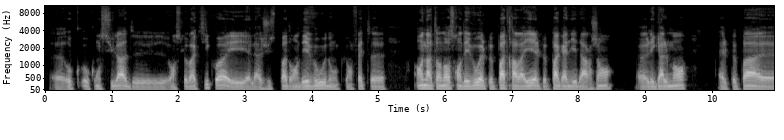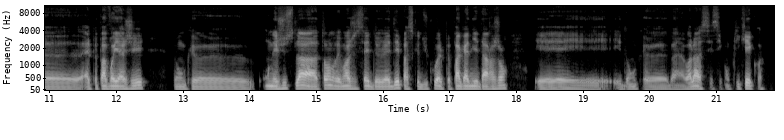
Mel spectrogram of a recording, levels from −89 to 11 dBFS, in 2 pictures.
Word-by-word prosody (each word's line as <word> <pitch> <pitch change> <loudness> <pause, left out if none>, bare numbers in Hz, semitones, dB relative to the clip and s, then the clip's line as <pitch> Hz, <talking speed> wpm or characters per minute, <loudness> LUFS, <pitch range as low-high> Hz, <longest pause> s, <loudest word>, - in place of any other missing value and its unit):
heu, 75 -1 -4
au - - -2
co - - -13
au - - 0
consulat 100 +2 +1
de 80 -2 -5
en 85 - -3
Slovaquie, 90 +8 -3
quoi, 110 -3 +4
et 80 0 0
elle 80 0 -3
a 75 0 -1
juste 95 +2 -11
pas 95 -1 +2
de 90 - -4
rendez-vous 95 +5 +2
donc 85 -2 -4
en 85 0 -7
fait, 100 +3 -4
heu, 85 0 -1 0.4
en 110 +1 +3
attendant 105 +1 +4
ce - - -13
rendez-vous, 100 +3 +4
elle 105 - +4
peut 90 - -3
pas 110 -1 +7
travailler. 95 +1 +4
Elle 100 -3 +3
peut 90 - -4
pas 105 -2 +5
gagner 95 -1 +1
d'argent, 95 +5 0 0.4
heu, 80 -1 -2
légalement. 90 +6 +2 0.4
Elle - - -5
peut - - -5
pas, 100 -3 +5
heu, 80 -2 -1
elle - - -3
peut - - -10
pas 100 - +3
voyager. 95 +4 +1 0.4
Donc, 85 +1 -7
heu, 80 -3 -4 0.2
on 95 -1 -1
est 90 -1 +1
juste 110 +2 -7
là 110 -5 +7
à - - +4
attendre 105 +3 0
et - - +2
moi 100 +2 +2
j'essaye 95 +1 -3
de 90 +1 -3
l'aider 85 +7 +2
parce 90 -7 -4
que, - - -7
du 80 0 -7
coup, 80 - +1
elle - - -2
peut - - -7
pas - - +3
gagner 95 -1 +2
d'argent 90 +5 0 0.4
et 70 -3 -5
et - - -10
donc, 85 +4 -9
heu, 70 -1 -6
ben, 70 0 -8
voilà, - - +2
c'est - - -19
c'est - - -20
compliqué, 85 +8 -3
quoi. 75 - -17
90 Hz, 205 wpm, -23 LUFS, 80-100 Hz, 0.4 s, pas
